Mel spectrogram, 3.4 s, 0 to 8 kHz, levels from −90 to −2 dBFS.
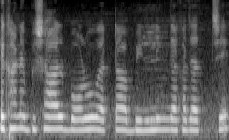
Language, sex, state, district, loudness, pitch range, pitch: Bengali, female, West Bengal, Paschim Medinipur, -21 LUFS, 225-255 Hz, 235 Hz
